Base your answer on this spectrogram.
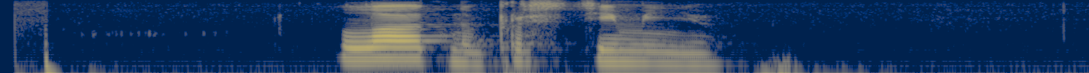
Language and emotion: Russian, sad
